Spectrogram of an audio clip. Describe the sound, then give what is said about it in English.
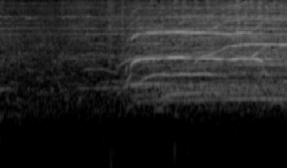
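A large baseball stadium crowd of fans roars with cheers and shouts, starting as a steady murmur and swelling suddenly about halfway through into loud, sustained yelling and high whoops that carry to the end. “I just want to see how many times you guys are going to keep making noise.”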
